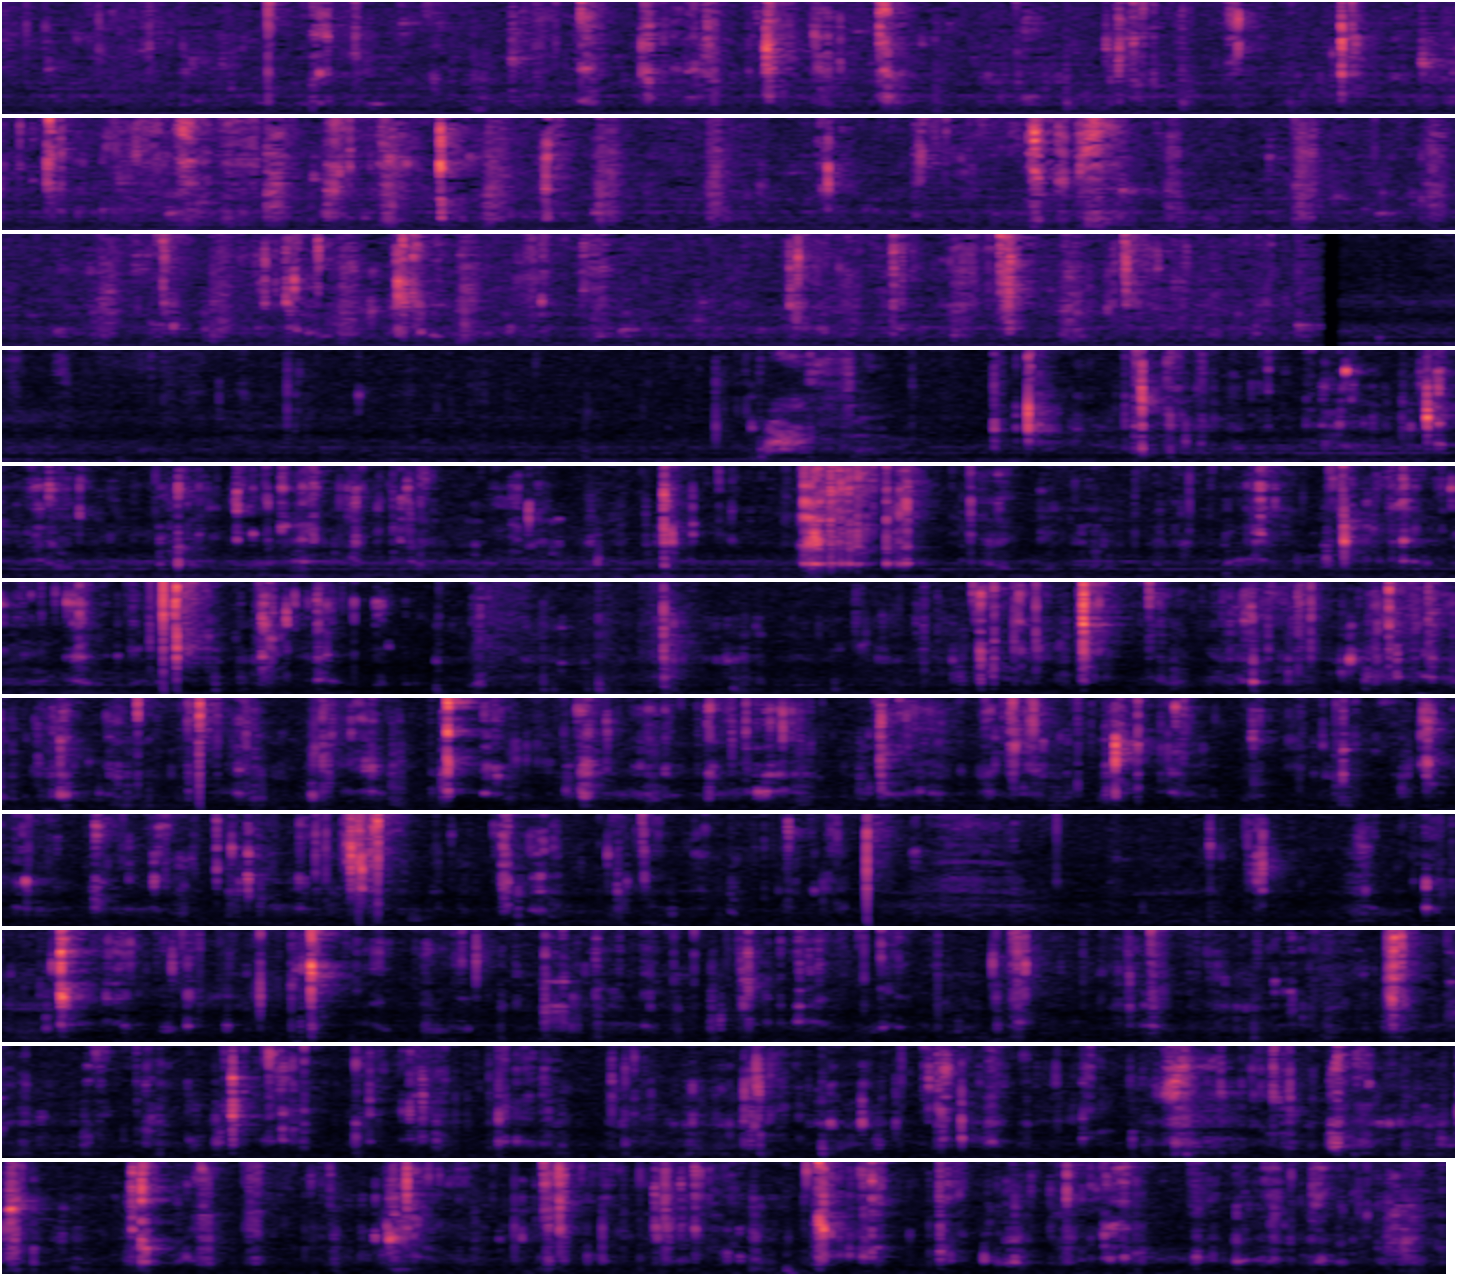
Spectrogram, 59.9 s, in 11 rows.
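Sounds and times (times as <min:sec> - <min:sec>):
person chewing and biting: 0:00.0 - 0:15.9, 0:19.1 - 0:59.9.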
